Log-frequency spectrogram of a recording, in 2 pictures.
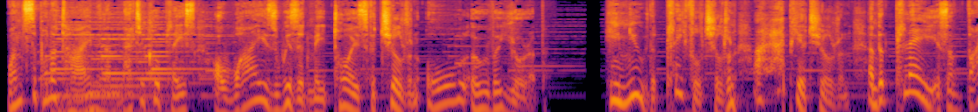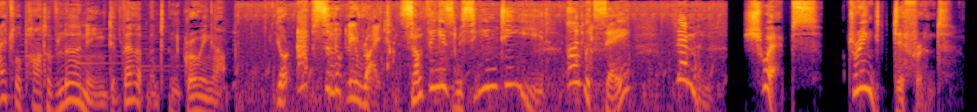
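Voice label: English, British, male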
